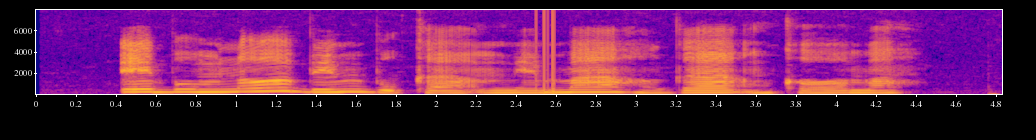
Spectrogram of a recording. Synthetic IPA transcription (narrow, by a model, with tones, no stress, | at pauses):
e˨bu˨m̩˨no˦bi˨m̩˦bu˨ka˨m̩˨me˨m̩˦ma˦a˦ɦʊ˨ɡa˦ŋ̩˨kʰɔ˨˦ɔ˦ma˦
